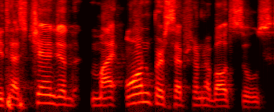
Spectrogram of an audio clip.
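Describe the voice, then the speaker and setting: A man with a Portuguese accent, fairly high pitch and a bright, sharp tone, at a moderate pace with ordinary pitch variation, over a quiet background. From Brazil, São Paulo. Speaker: conservation director. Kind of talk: lecture. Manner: halting, many fillers.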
